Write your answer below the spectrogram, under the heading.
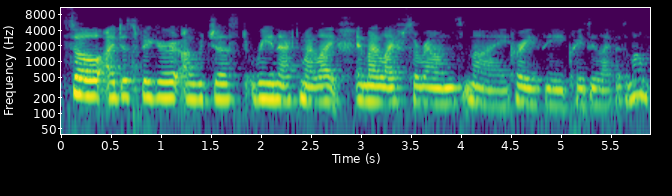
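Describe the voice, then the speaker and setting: A woman's fairly low voice with a Canadian accent, amid noticeable background noise. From Canada. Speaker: YouTuber. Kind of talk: Q&A vlog. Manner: animated.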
